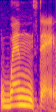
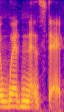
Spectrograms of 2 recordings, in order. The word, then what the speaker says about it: Wednesday: So, Wednesday is the middle day of the week, but keep in mind this is pronounced Wednesday. There's a D there, but we don't say wed day.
